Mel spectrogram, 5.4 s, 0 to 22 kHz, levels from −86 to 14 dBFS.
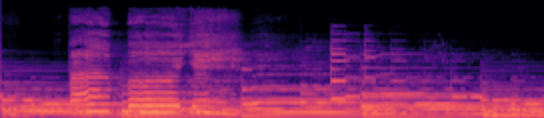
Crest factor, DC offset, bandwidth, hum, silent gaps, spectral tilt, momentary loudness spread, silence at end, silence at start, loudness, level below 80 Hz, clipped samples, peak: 14 dB; under 0.1%; 15.5 kHz; none; none; -7.5 dB/octave; 7 LU; 0 s; 0 s; -17 LUFS; -40 dBFS; under 0.1%; -2 dBFS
